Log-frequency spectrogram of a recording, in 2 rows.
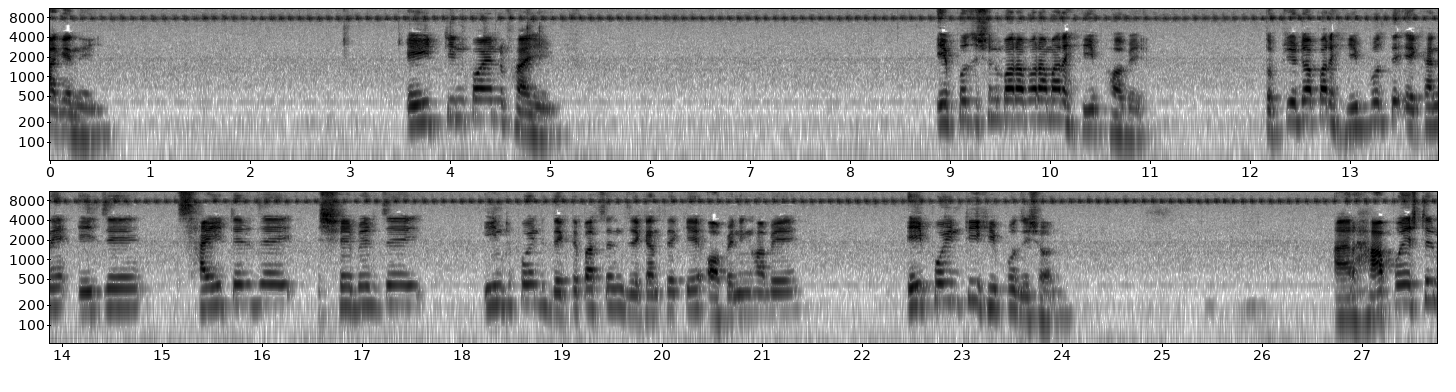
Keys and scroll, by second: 3.6 KP_8, 4.1 KP_Decimal, 4.4 KP_5, 4.9 Return.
